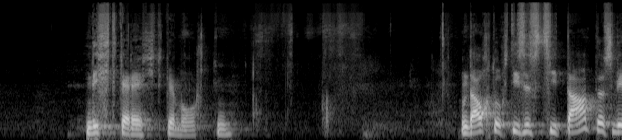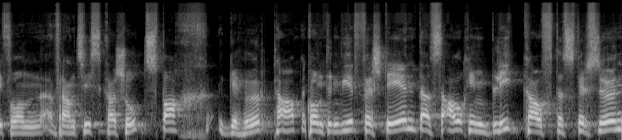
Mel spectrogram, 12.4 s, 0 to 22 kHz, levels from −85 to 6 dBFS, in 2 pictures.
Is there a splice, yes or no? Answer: yes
